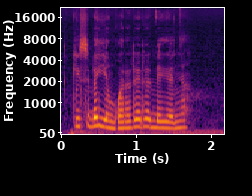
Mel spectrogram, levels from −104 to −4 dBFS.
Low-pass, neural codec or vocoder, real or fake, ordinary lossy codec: none; vocoder, 44.1 kHz, 128 mel bands, Pupu-Vocoder; fake; none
